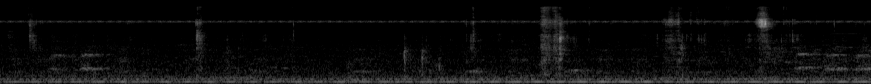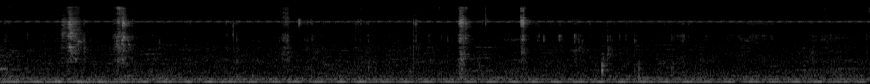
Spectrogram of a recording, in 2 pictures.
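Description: Close-up eating sounds of roasted chicken eaten by hand: chewing, with scattered short lip smacks and clicks, the loudest a sharp smack about halfway through, over a steady low hum.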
